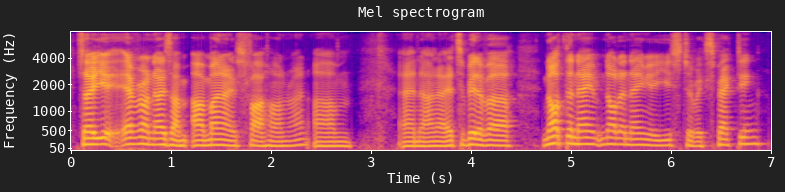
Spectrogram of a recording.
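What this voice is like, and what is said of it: Australian accent. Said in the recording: “you're hearing my Aussie accent”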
